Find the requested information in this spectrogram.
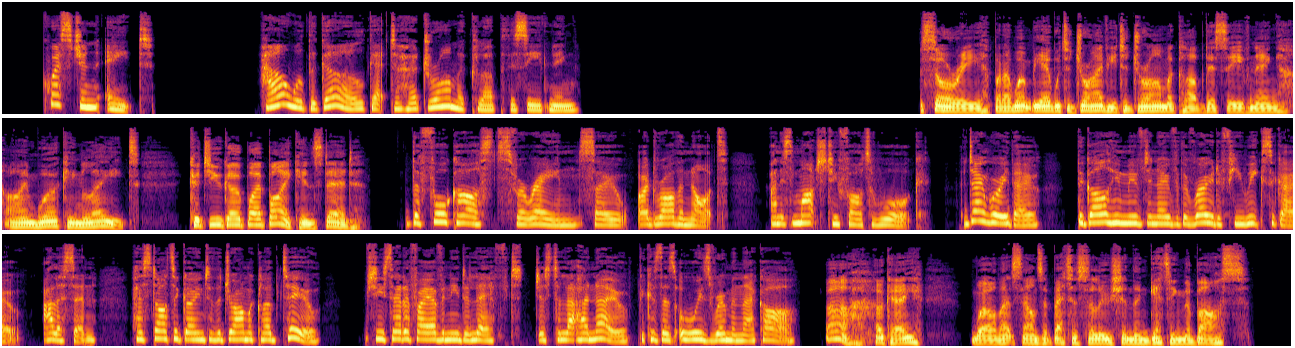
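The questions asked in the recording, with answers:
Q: How will the girl get to her drama club this evening?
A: She'll get a lift in Alison's car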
